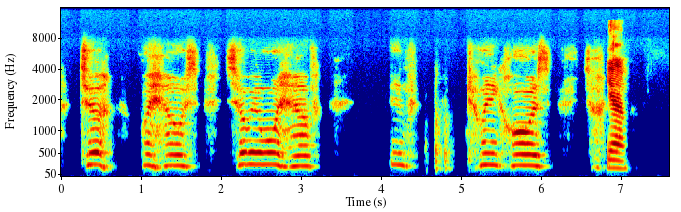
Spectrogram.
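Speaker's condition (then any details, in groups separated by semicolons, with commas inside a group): Cerebral palsy; spasticity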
